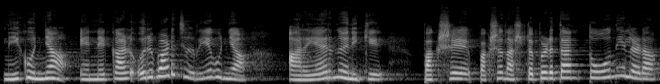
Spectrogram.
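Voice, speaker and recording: A woman's voice: high-pitched, normal speed, in a large hall, close to an everyday voice. A woman voicing a tender, anxious husband who is fifteen years older than his wife, in a read-aloud romance story. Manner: pleading, emotional questions.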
